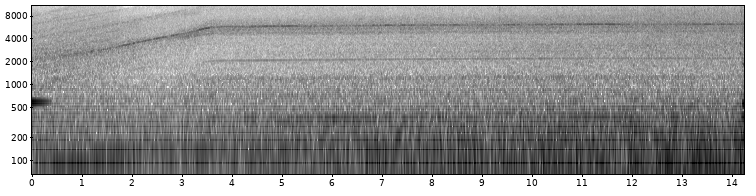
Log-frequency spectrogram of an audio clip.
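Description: Airliner takeoff roll in a flight simulator game: steady engine roar building as thrust comes up, with a rising whine that levels off, continuous and loud throughout with no talk.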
